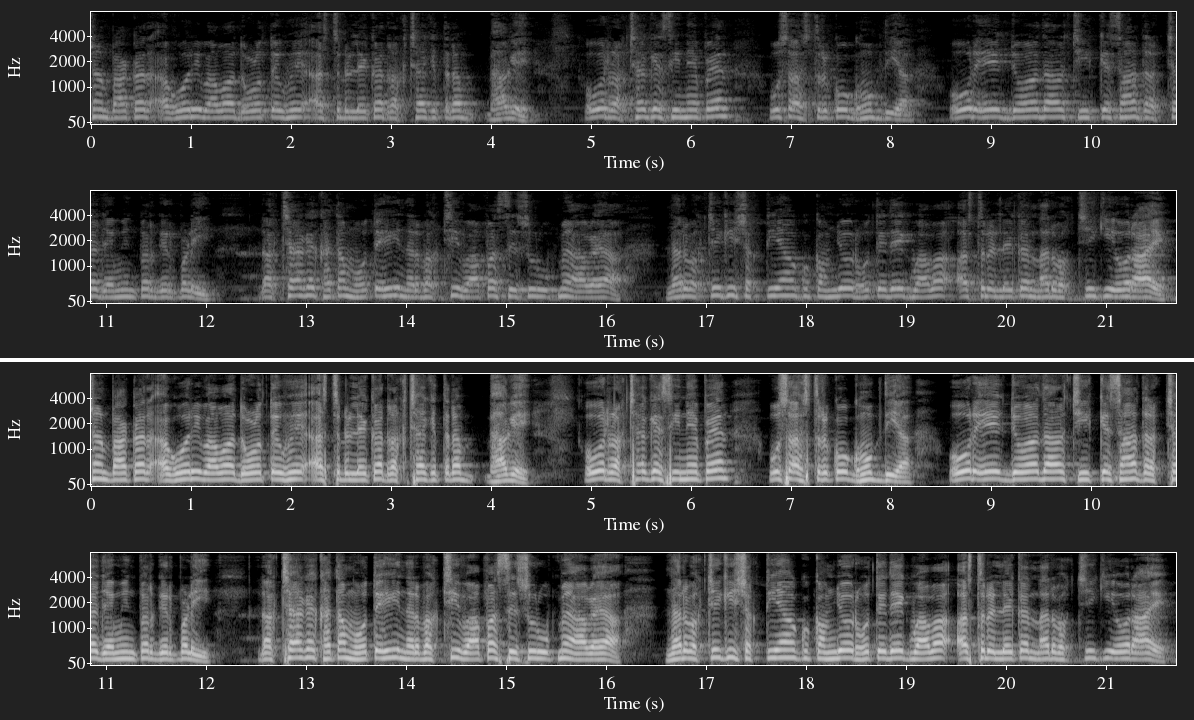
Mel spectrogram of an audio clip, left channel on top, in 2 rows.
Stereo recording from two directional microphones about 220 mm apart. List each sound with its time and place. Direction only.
0.0 s speech: 50° right (ahead or behind); by 21.6 s 25° right (ahead or behind)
